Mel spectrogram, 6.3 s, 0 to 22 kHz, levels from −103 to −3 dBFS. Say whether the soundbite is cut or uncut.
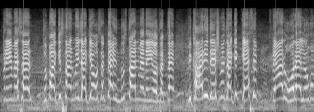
uncut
